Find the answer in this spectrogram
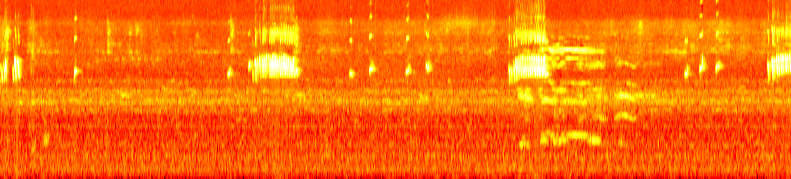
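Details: Kikiriki bantam chick from a hatchery making happy sounds: soft, high peeping chirps in short bursts, several brief notes and three longer trilled peeps spread over the clip, in quiet indoor surroundings.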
